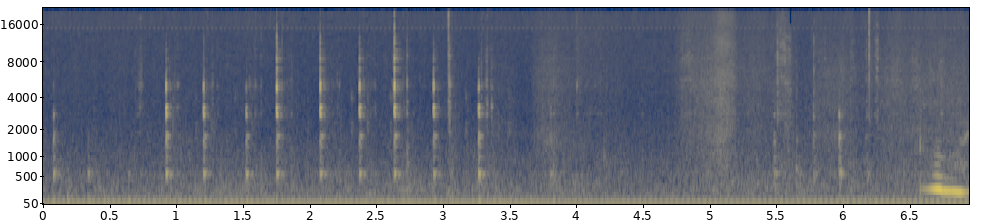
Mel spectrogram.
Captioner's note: tapping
